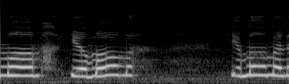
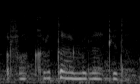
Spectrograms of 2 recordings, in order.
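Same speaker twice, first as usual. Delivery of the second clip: whisper; 5 semitones lower, 11 dB quieter than usual. Acted. Mother whispering her plan.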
